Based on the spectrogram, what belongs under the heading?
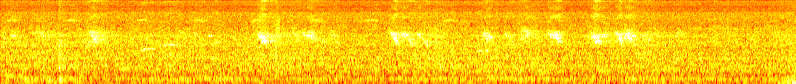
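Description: Small birds chirping in short, quick groups of high calls over a steady low background hum.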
